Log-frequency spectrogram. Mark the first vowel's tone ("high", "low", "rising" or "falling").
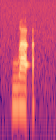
high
